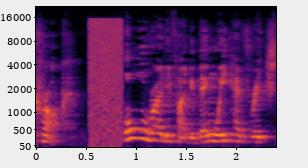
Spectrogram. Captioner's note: Static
